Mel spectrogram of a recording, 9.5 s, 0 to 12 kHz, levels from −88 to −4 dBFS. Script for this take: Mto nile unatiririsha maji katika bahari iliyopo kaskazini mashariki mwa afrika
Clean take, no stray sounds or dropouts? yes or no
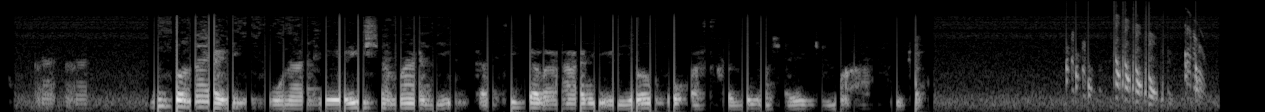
no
